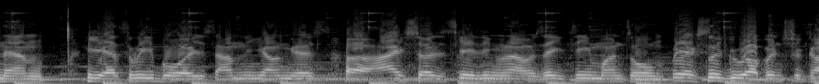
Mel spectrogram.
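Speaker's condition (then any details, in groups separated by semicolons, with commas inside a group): ALS; slurred, poor speech, expects to lose speech entirely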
